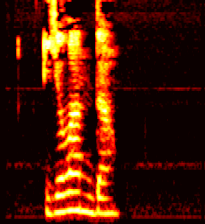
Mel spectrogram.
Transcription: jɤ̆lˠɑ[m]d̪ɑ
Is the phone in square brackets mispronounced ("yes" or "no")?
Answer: yes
